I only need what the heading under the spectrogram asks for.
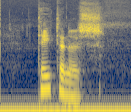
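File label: "tetanus", Dutch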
